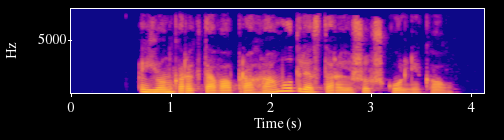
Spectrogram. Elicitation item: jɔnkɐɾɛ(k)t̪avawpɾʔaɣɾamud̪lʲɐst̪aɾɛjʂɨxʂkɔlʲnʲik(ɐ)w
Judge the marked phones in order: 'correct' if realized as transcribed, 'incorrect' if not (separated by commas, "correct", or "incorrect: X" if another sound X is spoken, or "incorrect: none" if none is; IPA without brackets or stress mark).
correct, correct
